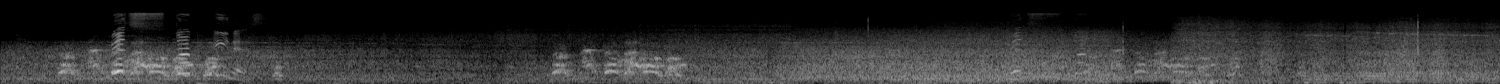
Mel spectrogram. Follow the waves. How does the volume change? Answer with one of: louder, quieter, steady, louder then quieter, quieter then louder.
louder.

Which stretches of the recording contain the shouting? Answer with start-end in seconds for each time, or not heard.
1.1-2.5, 10.0-10.9.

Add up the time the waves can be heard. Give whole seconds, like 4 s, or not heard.
11 s.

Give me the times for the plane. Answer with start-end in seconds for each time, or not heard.
0.0-11.4, 12.8-14.9.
